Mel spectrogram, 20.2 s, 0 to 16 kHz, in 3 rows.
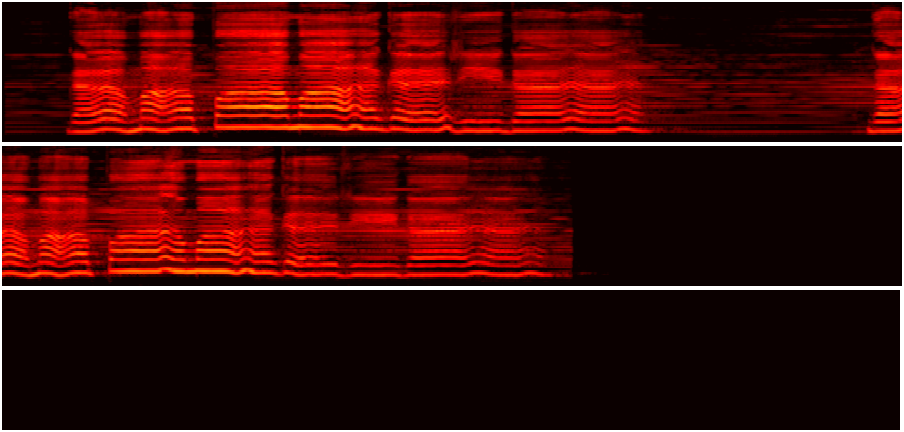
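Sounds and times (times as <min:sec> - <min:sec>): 
carnatic music in raga ananda bhairavi: 0:00.0 - 0:11.0.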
